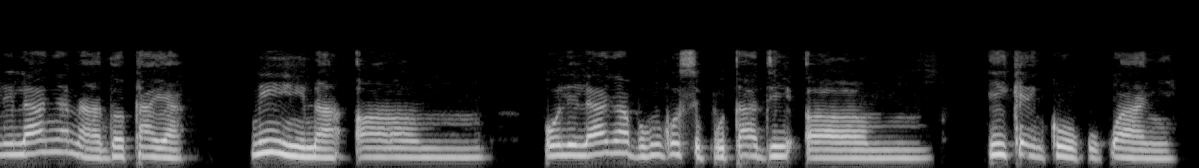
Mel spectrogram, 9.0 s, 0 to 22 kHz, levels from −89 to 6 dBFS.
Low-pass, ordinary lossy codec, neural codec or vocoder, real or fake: 7.2 kHz; none; codec, 16 kHz, 4 kbps, FreqCodec, larger model; fake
